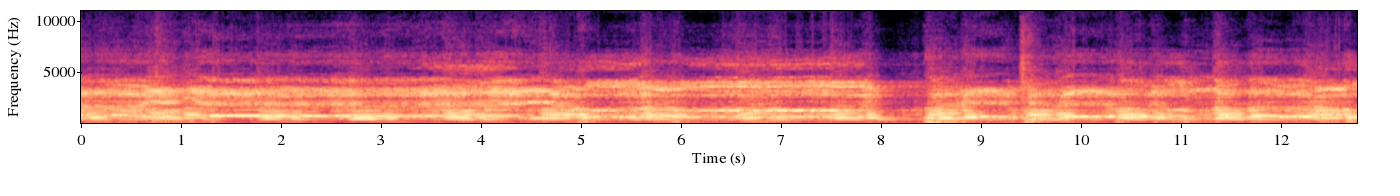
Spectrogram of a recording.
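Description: A man singing a Tuvan song with many strong overtones, accompanied by the bowed two-string igil fiddle, with a brief breath-pause about eight seconds in.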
